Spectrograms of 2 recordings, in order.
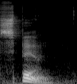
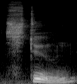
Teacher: instead of a p sound they have substituted a t sound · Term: phonemic paraphasia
